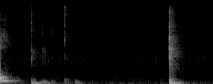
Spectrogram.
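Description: Computer keyboard typing: a few light keystrokes in the first second, then one louder keystroke near the end as the Return key runs the command.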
